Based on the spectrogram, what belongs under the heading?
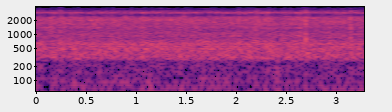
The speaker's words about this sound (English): Try to fix up the driveway a little bit, I guess. Might have a little tractor on behind, and here we go.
